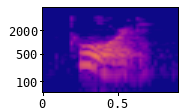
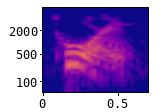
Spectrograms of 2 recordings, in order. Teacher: We begin with a t sound. And since it's the beginning, it's a strong aspirated T.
